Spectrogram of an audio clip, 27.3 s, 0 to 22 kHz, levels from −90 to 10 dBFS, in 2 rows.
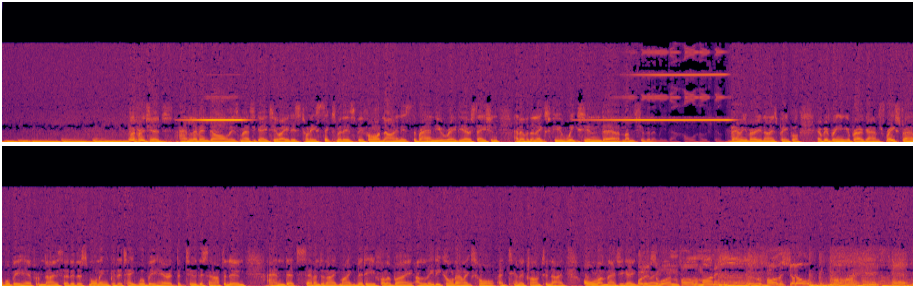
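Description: A 3.5 kHz tone swells into a piercing squeal from 2.59 to 3.87 s, climbing in about half a second to roughly 5 dB above the programme. It returns at the same pitch from 8.55 to 11.11 s, building more slowly over about a second and a half and settling at roughly the programme's own level. This is loudspeaker feedback squeal. The microphone is hearing the speaker it drives, and at 3.5 kHz the loop gain passes unity, so that frequency keeps feeding itself.

Inside the second squeal, at 9.23 s, a sliver of sound plays twice, a 32 ms hiccup. The same stutter comes at 14.19 s (32 ms) and at 25.55 s, where 64 ms repeats. The longest is at 16.30 s, where 128 ms is replayed. These are repeated frames. A stretch of compressed data was delivered twice and decoded again, and each repeat lengthens the audio by the replayed time. The 32 ms step fits one frame per short repeat, with the longer ones being two and four frames.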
